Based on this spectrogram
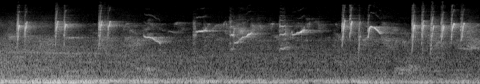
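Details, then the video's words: Lively olive-backed sunbird (ninja type), used as a lure to get caged sunbirds singing, phone-recorded: sharp high tweets and slurred whistles, some in fast clusters of three to five notes, above a low background drone. "PAKAI PANCINGAN KOLIBRI NINJA GACOR INI PASTI BUNYI"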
